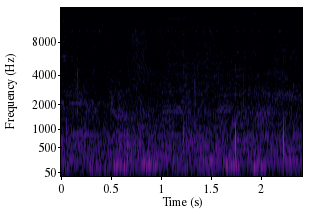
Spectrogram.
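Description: Quiet film background score: a low, steady bed with a soft, regular tick a little under twice a second.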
